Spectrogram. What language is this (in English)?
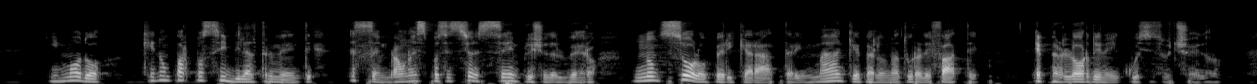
Italian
